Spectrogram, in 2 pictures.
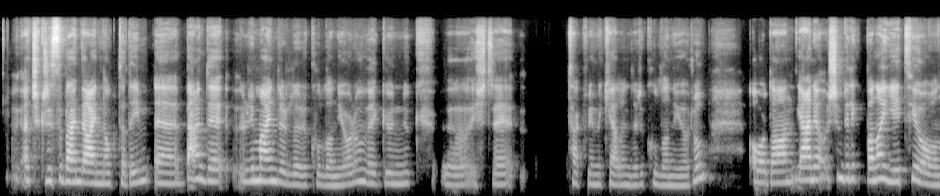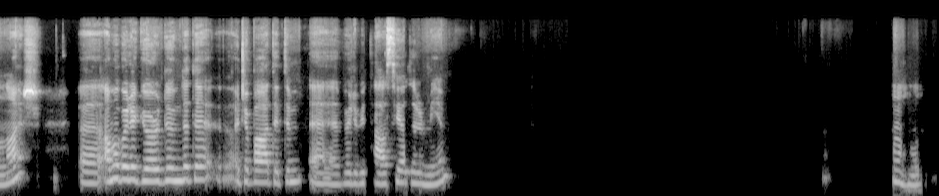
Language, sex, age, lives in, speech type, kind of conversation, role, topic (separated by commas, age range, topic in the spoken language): Turkish, female, 45-49, United States, conversation, unstructured, none, Zaman yönetimi becerilerinizi nasıl geliştirmek istersiniz?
